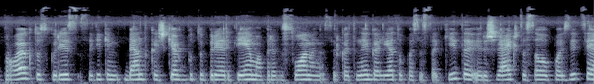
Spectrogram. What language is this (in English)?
Lithuanian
